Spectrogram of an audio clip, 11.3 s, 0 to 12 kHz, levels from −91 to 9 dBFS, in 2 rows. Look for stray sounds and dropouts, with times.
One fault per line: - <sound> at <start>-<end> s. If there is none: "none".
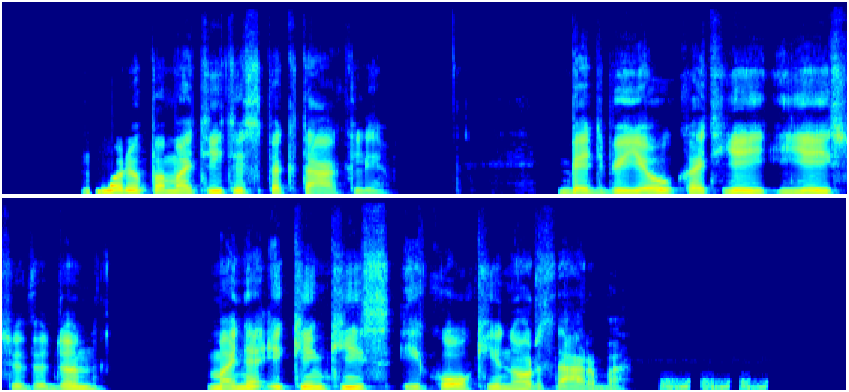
- laugh at 10.0-10.7 s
